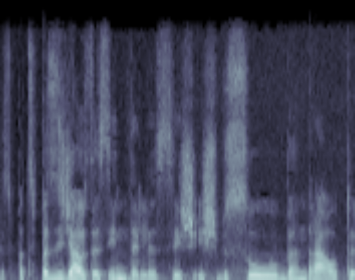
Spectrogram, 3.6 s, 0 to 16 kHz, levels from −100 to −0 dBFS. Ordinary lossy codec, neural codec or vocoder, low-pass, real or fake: AAC, 48 kbps; none; 14.4 kHz; real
